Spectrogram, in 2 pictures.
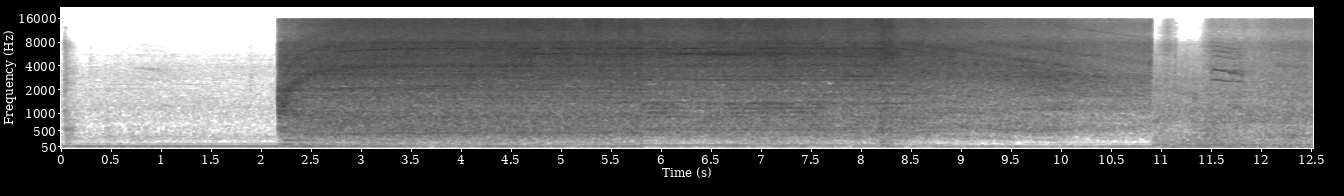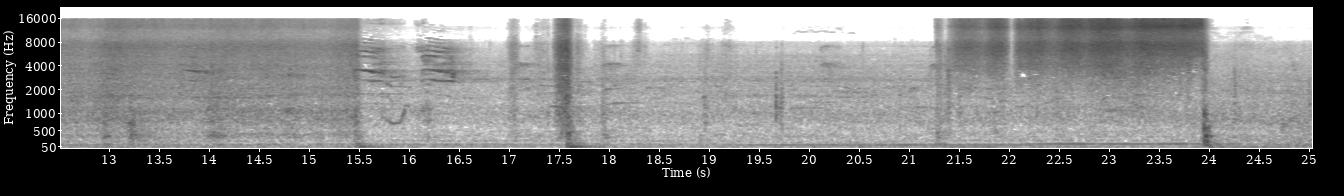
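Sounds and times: circular saw cutting plywood: 0:02.2 - 0:15.7, 0:21.3 - 0:24.0.

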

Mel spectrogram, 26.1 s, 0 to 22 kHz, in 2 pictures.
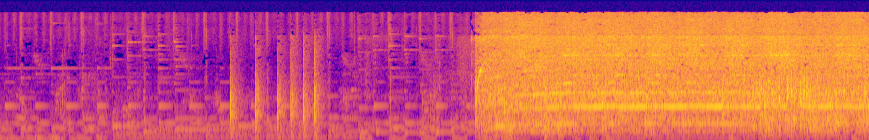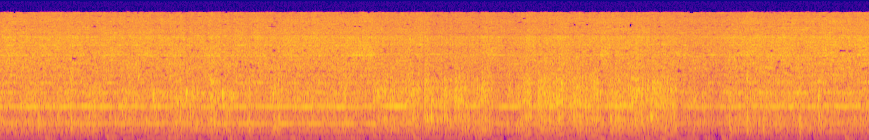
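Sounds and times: electric hand mixer whining: 0:07.0 - 0:26.0.

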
